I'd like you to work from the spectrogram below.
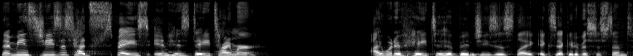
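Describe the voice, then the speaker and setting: High-pitched and fairly quick, a woman with a Canadian accent makes very wide pitch swings on a very clean recording with a silent background. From Canada (Winnipeg). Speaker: ministry leader and speaker. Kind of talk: sermon. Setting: church.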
